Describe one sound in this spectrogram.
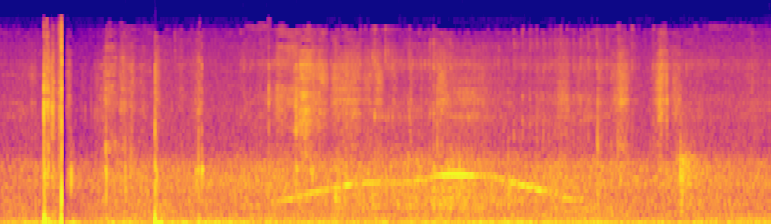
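A bicycle's rear wheel spins freely with a light whir.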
